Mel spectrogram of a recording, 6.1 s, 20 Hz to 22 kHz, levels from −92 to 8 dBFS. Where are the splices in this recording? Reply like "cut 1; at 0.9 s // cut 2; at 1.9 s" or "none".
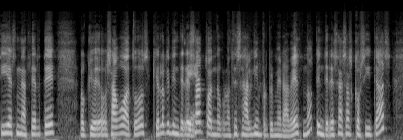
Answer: cut 1; at 2.2 s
